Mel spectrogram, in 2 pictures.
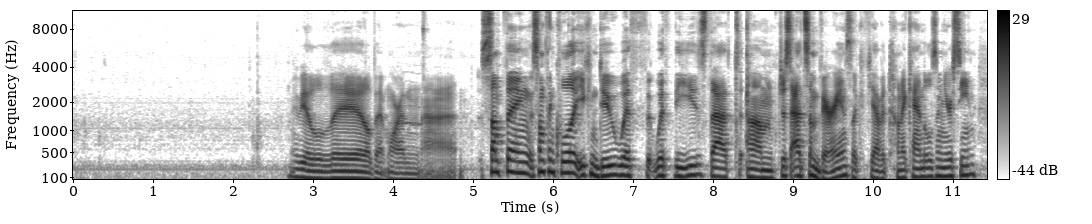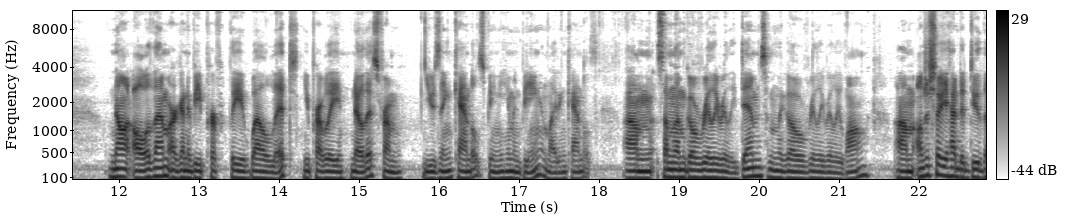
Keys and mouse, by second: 4.4 shift+click.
